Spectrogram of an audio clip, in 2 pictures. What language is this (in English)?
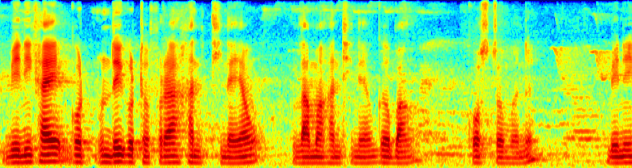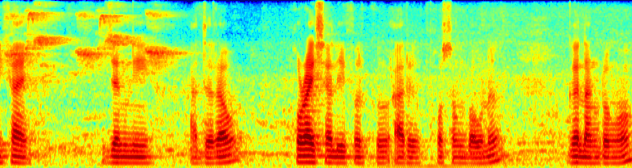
Bodo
